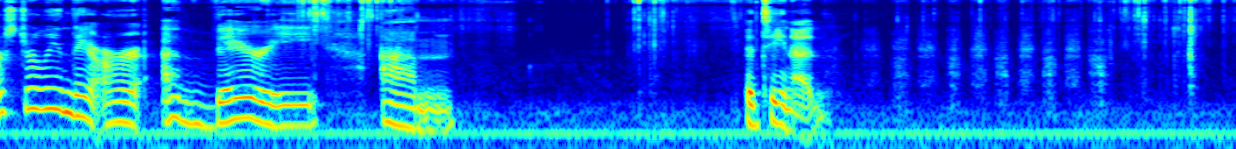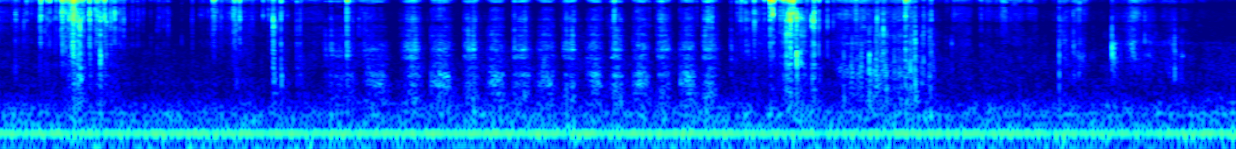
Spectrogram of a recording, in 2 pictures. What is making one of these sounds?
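Wooden beads click softly against one another.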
